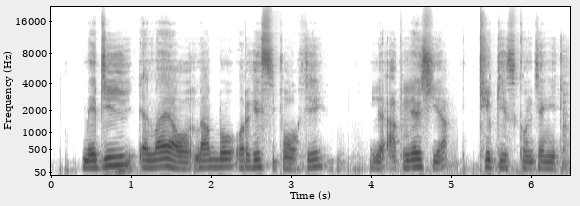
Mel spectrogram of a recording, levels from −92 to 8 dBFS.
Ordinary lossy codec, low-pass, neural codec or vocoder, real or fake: none; none; codec, 44.1 kHz, 1.7 kbps, Pupu-Codec; fake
